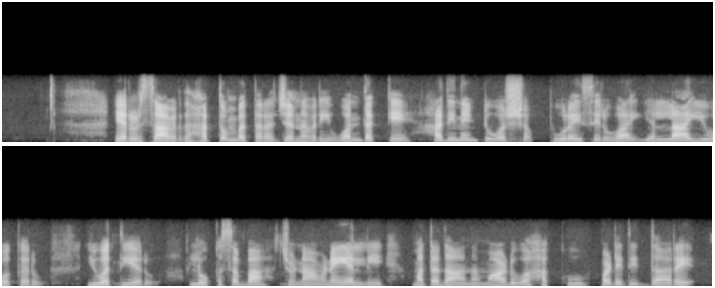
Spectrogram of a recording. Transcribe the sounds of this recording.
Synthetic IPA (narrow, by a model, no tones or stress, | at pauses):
ɛɾɐɽusaːʋiɾɐd̪ɐɦɐt̪ːombɐt̪ːɐɾɐd͡ʒɐnɐʋɐɾiond̪ɐkːe̞hɐd̪ine̞ɳʈuʋɐɾʂɐpuːɾɐjsiɾuʋɐɛlːaːjuʋɐkɐɾu | juʋɐt̪ijɐɾṵ | lɔːkɐsɐbʱaːt͡ʃunaːʋɐɳɛjɐlːimɐt̪ɐd̪aːnɐmaːɽuʋɐhɐkːupɐɽe̞d̪id̪ːaːɾe̞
